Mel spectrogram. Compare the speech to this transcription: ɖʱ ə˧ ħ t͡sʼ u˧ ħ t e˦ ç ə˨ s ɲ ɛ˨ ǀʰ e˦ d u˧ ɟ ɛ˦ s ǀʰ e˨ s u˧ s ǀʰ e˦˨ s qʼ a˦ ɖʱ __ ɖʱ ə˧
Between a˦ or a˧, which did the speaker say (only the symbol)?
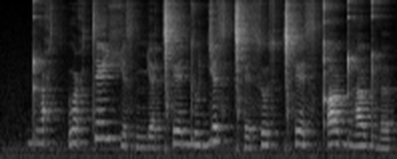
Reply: a˦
